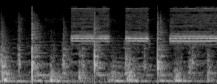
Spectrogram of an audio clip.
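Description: Fast, steady processional drumming, with three short, shrill whistle blasts in the second half, each held on one pitch.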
